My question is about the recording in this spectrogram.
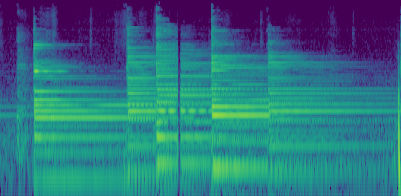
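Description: Background music: a plucked string instrument playing a few slow notes, each struck sharply and left to ring and fade.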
